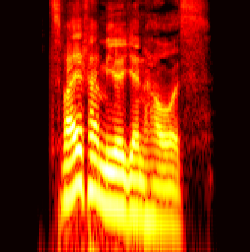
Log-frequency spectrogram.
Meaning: duplex, two-family house
- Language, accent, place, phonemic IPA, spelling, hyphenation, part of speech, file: German, Germany, Berlin, /ˈt͡svaɪ̯faˌmiːli̯ənˌhaʊ̯s/, Zweifamilienhaus, Zwei‧fa‧mi‧li‧en‧haus, noun, De-Zweifamilienhaus.ogg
